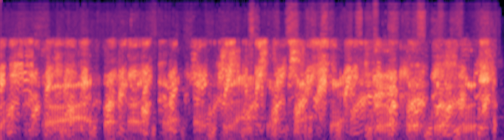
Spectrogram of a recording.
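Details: Pigs and piglets grunting: a dense, continuous stream of short, overlapping nasal grunts and squeaky snorts from several animals, rising and falling in quick bursts with barely a pause across the whole stretch.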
